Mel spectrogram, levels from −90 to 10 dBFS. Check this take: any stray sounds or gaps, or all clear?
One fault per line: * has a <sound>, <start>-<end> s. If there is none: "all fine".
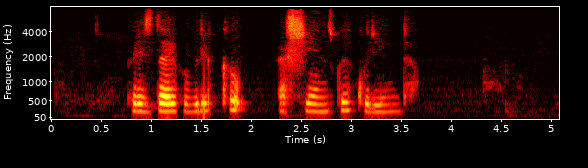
all fine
